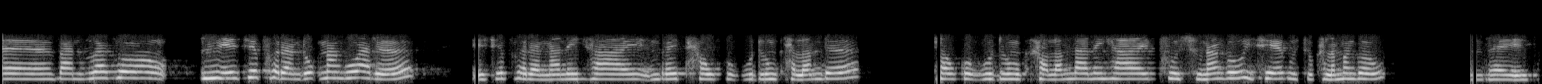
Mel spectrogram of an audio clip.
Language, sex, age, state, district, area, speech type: Bodo, female, 45-60, Assam, Chirang, rural, conversation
